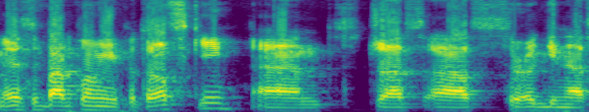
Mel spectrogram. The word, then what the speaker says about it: Bartłomiej Piotrowski: on whether you live um my name is bartomi petrovsky and just as regina said it's most likely not pronounceable to you so um just feel free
